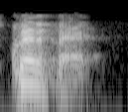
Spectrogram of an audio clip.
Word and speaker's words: Quinnipiac: Can't spell it, but it's Quinnipiac.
